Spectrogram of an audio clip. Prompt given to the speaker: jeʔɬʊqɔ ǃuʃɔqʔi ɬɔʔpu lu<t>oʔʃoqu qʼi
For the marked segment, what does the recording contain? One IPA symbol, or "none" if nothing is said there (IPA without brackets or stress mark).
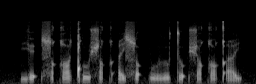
t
